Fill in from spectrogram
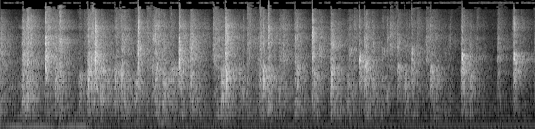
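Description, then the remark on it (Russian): Audience applause at a live jazz concert in the Old Fashioned Radio club: many overlapping hand claps forming a steady, crackling patter with frequent sharp peaks, sustained throughout at moderate volume with no one speaking, over a faint low hum. “Ну, после таких аплодисментов э, я, наверное, коротенько расскажу историю Old Fashioned Radio и э, клуба, в котором вы сидите.”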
